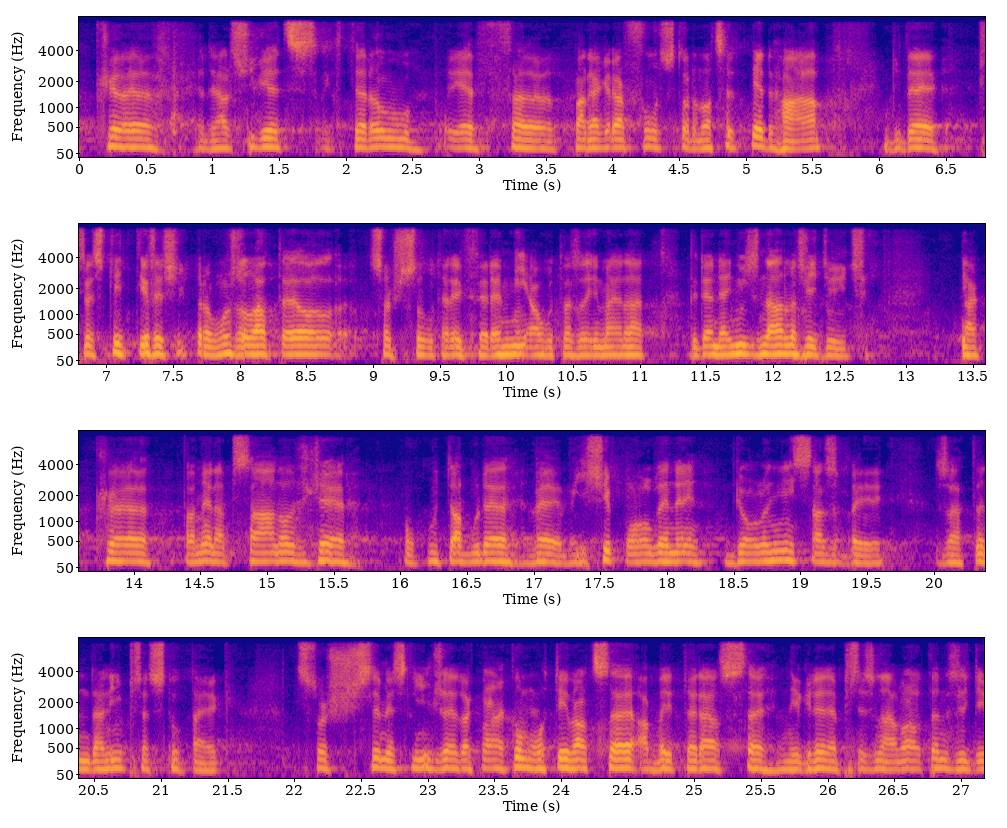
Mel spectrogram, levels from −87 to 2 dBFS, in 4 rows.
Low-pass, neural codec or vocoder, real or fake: 7.2 kHz; codec, 24 kHz, 1.5 kbps, HILCodec; fake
